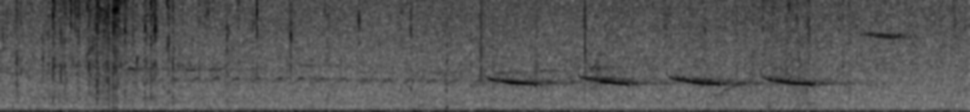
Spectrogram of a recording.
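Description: A songbird gives four short whistled notes, each slurring downward, evenly spaced over about two seconds in the second half, over a low rumble. A few sharp clicks come in the first second.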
